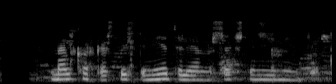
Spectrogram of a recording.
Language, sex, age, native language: Icelandic, female, 11, Icelandic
